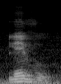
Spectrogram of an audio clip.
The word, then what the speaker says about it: lebu: Nah, ini di dalam entry di dalam kamus bahasa Mandar Bapak Abdul Muttalib ini, entry lebu itu memang tertulis lebu, malebu, tapi dibaca levu bukan lebu itu ya.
